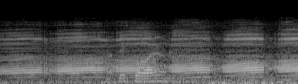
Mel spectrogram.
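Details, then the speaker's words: TU 26 WS glow engine in an RC trainer plane on its maiden flight. High buzzing note that surges and dips about twice a second: it sounded good at first, then started sputtering at the end, which is described as running wet (basah). "Sebenarnya suaranya bagus di awal, tapi di akhir mulai tersendat-sendat, basah basah basah."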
